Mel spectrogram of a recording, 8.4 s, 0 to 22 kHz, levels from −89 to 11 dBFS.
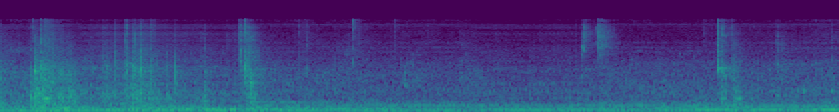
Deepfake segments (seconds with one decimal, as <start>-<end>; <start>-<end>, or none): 0.8-2.6; 4.7-5.9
